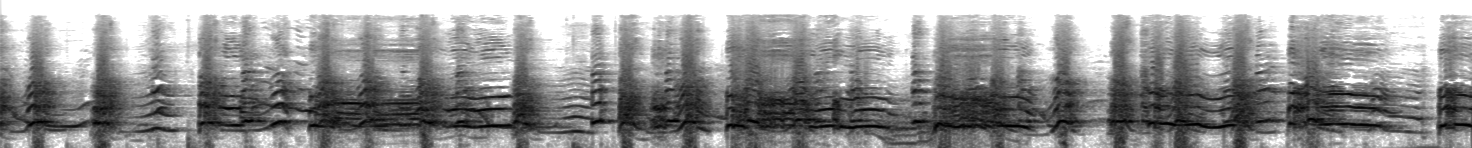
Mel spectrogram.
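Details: Chorus of four household dogs howling in response to fire trucks driving through the neighborhood, drawn-out quavering tones stacked over one another, interrupted by frequent short barks and yips, with a sliding howl near the middle.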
